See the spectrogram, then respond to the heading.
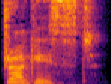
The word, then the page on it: druggist: British English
